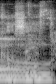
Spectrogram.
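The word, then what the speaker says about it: Costessey: I think Cossey may be my favourite because it is spelled Costessi and somebody's just gone, I ain't got time to say that. Cossey.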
